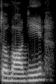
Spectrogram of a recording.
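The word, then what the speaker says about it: Стиляги: So, Hipsters, or in Russian, it's pronounced Stologi, was released in 2008 and directed by Valery Todorovsky.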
